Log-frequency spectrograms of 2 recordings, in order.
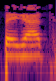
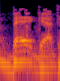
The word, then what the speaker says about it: baguette: You went long A, it's supposed to be a short A. It's not a baguette, it's a baguette.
